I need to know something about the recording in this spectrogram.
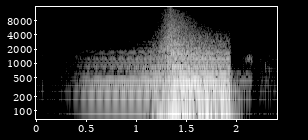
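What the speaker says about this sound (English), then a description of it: "The break starts directly with this piano thing." A piano part from the break of a chill house remix, made with a basic true-piano preset, swells in as a sustained, layered chord. It grows brighter and louder over a second and a half, then cuts off abruptly.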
